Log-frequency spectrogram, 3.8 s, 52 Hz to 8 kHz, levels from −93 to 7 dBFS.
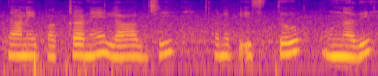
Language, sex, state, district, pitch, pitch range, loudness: Telugu, female, Telangana, Mahabubabad, 210 Hz, 200-235 Hz, -16 LUFS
